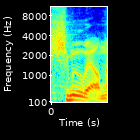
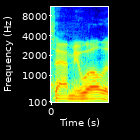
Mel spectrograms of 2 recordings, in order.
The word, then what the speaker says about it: Shmuel: If you listen to Bema, it's Shmuel, not Samuel.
